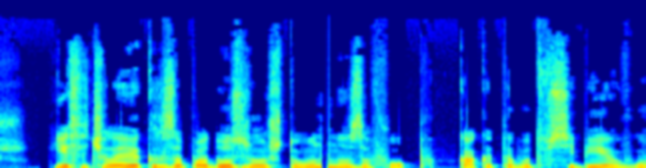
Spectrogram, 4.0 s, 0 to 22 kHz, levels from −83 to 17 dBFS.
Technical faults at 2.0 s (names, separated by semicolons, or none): gap at a join of encoded pieces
